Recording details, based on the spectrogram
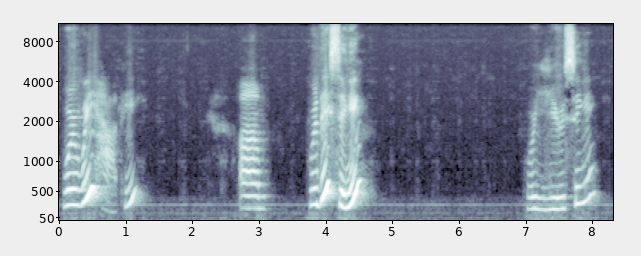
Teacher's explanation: at the end of a question in english it's a rising intonation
